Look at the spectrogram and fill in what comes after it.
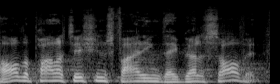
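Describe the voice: A man's raspy voice sits at a fairly high pitch with a slightly mellow tone.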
